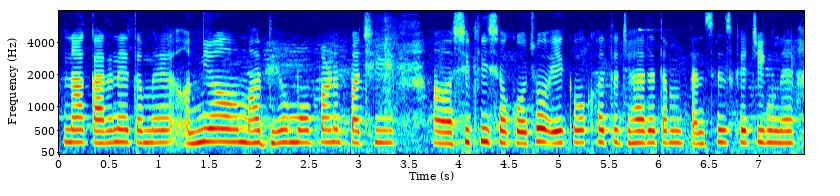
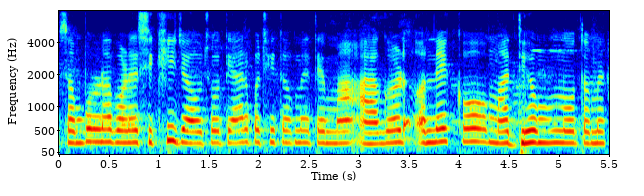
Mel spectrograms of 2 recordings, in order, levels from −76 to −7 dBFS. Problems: none marked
